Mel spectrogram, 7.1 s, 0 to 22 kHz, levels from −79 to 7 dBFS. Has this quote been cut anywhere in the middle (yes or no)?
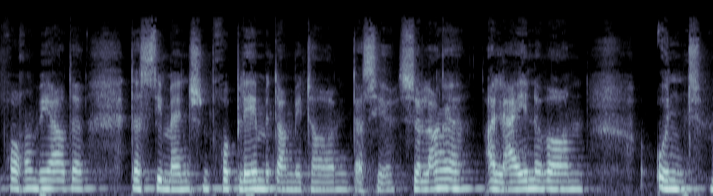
no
